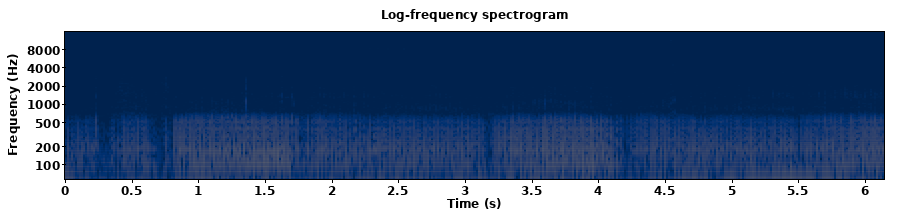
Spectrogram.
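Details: A domestic cat purrs loudly and richly, a dense low buzz with a fuller, brighter texture, swelling on each breath with short dips between cycles.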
